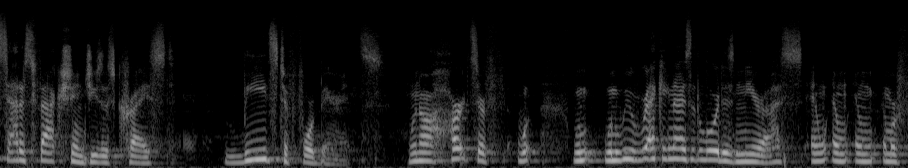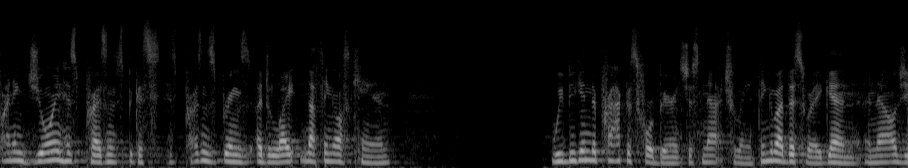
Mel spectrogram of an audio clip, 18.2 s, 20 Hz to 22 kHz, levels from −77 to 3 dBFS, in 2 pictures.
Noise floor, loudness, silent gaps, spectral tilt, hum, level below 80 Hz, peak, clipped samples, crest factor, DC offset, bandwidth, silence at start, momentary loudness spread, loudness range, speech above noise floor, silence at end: under -90 dBFS; -32 LUFS; 13.70-13.75 s, 14.09-14.13 s; -6 dB/octave; none; -70 dBFS; -14 dBFS; under 0.1%; 18 dB; under 0.1%; 16.5 kHz; 0 s; 13 LU; 6 LU; over 58 dB; 0 s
